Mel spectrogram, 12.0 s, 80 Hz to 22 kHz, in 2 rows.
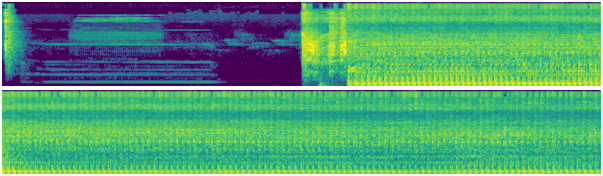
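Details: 2017 Honda CRF250L after new cam chain tensioner and oil change: single fires up and settles into an even, steady thump around 210 per minute with no ticking or rattle; normal idle.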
